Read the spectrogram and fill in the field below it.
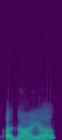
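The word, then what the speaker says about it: Anaya: It's just phonetically similar. A N A Y A for the listeners. It's not E N A I.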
